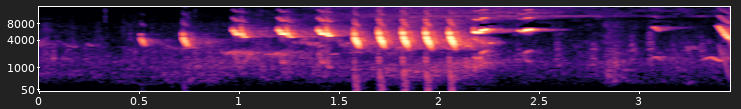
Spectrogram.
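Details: Marico sunbird in its natural habitat, singing an accelerating series of high chips that builds into a quick run of loud notes before trailing off into softer twittering.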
